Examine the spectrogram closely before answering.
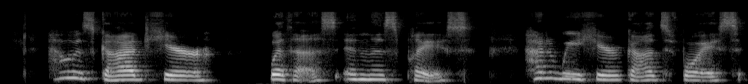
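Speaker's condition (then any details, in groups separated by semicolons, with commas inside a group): ALS; progressive neurological disease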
